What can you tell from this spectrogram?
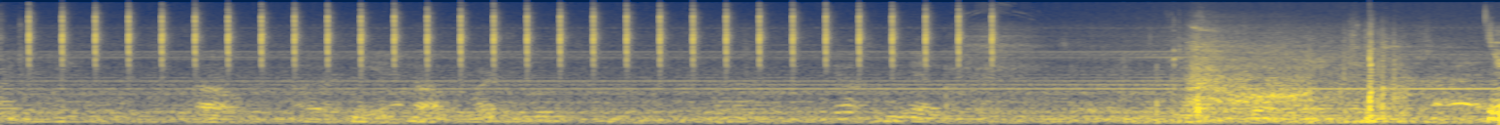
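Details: Focused shockwave therapy on a man's knee for chronic patellar tendinopathy near the end of a high-intensity session; rapid regular clicking pulses about three per second over room noise and faint talk, stopping partway.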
